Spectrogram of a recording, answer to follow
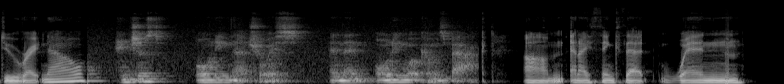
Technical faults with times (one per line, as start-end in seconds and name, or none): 0.88-4.79 switch to a distant microphone
6.31-6.41 DAB burbling
7.26-7.28 chunks out of order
